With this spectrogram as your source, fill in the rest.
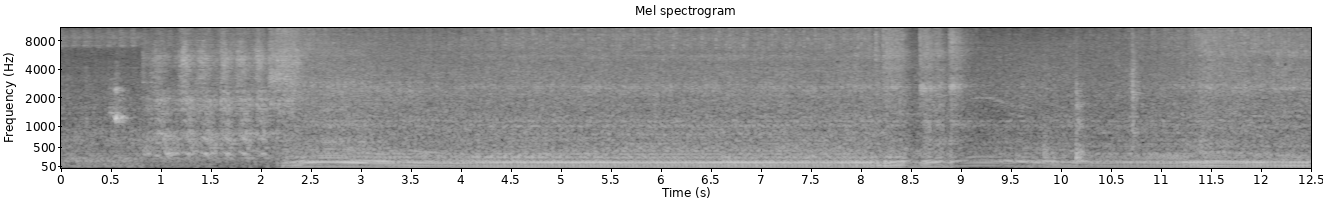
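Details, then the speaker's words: Mazda Miata engine in a kart after replacing a plug wire to the coil: cranks and catches after about two seconds, then settles to an even idle with a couple of blips; running on all cylinders again. "so it seems to be running fine now and my tripod is still broke I keep"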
